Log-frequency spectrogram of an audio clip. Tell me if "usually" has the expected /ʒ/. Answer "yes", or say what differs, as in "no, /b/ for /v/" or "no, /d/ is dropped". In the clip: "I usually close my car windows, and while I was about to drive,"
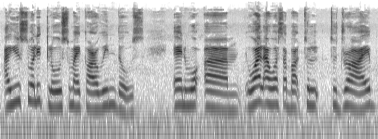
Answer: no, /s/ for /ʒ/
